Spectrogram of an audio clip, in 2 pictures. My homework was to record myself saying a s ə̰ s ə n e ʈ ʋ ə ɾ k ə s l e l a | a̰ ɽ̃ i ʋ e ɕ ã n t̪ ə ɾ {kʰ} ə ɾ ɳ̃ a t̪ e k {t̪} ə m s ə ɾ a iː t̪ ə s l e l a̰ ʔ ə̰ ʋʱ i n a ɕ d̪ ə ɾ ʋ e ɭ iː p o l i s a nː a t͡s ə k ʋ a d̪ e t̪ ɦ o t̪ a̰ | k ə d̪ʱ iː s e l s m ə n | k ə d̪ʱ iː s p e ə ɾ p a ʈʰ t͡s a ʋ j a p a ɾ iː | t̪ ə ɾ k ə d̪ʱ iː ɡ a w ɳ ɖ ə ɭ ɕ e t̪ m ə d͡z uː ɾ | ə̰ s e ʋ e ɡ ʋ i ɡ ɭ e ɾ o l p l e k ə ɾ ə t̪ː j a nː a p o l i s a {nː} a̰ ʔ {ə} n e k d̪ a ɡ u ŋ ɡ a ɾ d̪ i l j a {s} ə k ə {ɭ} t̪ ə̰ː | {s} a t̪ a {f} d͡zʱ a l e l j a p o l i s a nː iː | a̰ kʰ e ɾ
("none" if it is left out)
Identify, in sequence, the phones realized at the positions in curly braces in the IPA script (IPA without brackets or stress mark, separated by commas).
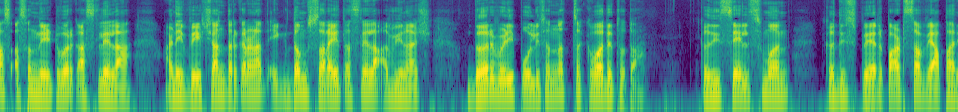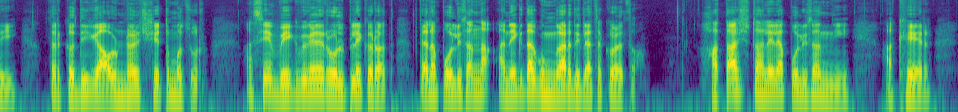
k, d̪, nː, ə, t͡s, ɭ, h, ɕ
